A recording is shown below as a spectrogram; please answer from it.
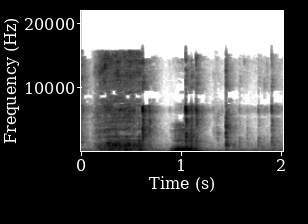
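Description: A person slurping noodles in one noisy slurp lasting about half a second, followed a moment later by a short hummed 'mm'.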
